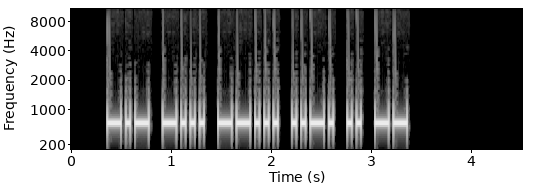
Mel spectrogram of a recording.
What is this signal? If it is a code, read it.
Morse code, heard as a keyed tone, about 25 wpm, 700 Hz. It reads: KB7FIM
